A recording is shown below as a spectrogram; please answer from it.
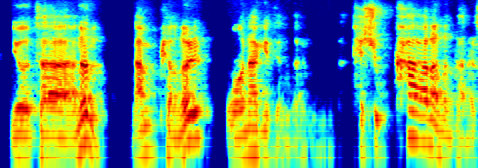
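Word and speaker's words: תשוקה: 테슈카라는 단어를 쓸 때 갈망하다는 뜻입니다. 테슈카. 여기서 흐라는 발음은 약하기 때문에 테슈카 흐라고 발음해도 상관없는데 여기는 흐를 일단 뺐습니다.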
